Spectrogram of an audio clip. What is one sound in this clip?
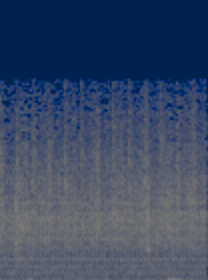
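Bare feet patter softly on a hard floor.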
